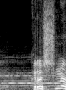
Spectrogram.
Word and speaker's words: कृष्ण: इसीलिए कृष्ण शब्द का जो लोग कृष्णा उच्चारण करते हैं वे सावधान रहें, क्योंकि यदि मुक्ति मिलेगी तो वैकुंठ में द्रौपदी आपका स्वागत करेंगी। आइए, आपने मेरा खूब भजन किया। आप कहोगे द्रौपदी जी हमने आपका नहीं, हमने तो भगवान का किया था। बोले नहीं, आप हरे कृष्णा बोलते थे ना, कृष्णा तो मेरा नाम है, भगवान का नाम कृष्ण है।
